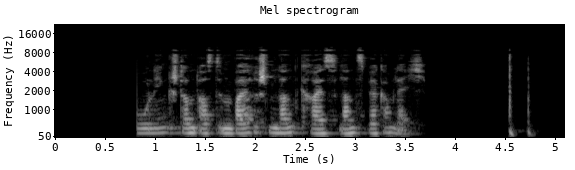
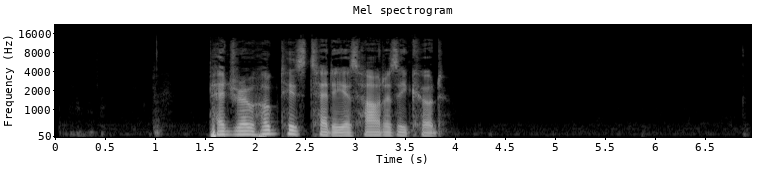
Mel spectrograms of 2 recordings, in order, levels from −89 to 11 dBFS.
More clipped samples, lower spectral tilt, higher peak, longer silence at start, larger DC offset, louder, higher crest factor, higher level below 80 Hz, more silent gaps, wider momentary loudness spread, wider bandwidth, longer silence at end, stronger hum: neither; second, -2.5 dB/octave vs -6 dB/octave; first, -2 dBFS vs -6 dBFS; second, 0.8 s vs 1 s; neither; about the same, -25 LUFS vs -24 LUFS; first, 28 dB vs 22 dB; second, -60 dBFS vs -40 dBFS; first, 3.81-4.52 s vs none; first, 23 LU vs 8 LU; second, 9.6 kHz vs 13.5 kHz; second, 0.35 s vs 3.1 s; neither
